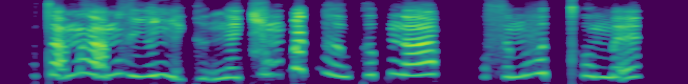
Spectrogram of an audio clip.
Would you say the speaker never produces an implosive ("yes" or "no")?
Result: no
